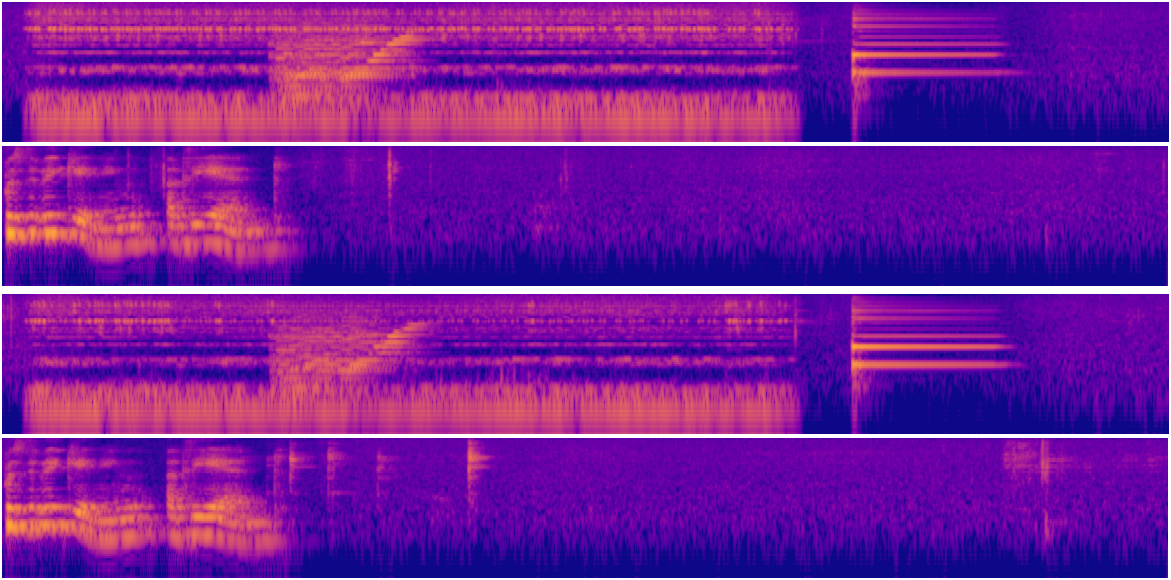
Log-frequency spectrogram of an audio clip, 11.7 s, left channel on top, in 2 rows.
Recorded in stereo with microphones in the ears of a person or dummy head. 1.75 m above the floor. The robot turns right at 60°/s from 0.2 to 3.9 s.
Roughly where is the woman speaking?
Centre.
